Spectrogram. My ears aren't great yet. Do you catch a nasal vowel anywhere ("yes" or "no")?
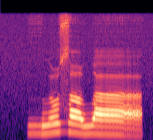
no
